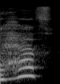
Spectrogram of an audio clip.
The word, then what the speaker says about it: halves: 여기서 have 이 단어가 조금 생소한 것 같아요. 옥스퍼드 사전에서 찾아보면 L이 묵음이고요. 그래서 have라고 읽습니다.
